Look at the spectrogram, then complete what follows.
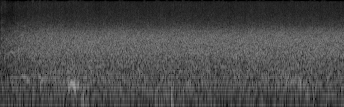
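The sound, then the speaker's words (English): A large audience applauds after a speech in a steady, dense roar of clapping that holds at an even, fairly loud level for about seven seconds, with no voices over it. “I should just note that at the end of that applause, he brought his teeth back in, his fangs back in, and he said, and I hope you'll use it with me.”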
